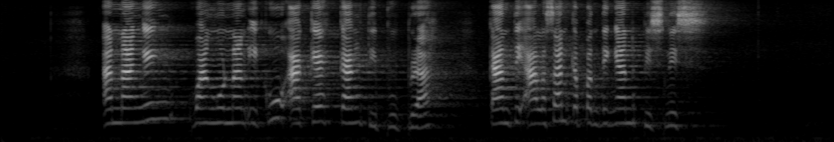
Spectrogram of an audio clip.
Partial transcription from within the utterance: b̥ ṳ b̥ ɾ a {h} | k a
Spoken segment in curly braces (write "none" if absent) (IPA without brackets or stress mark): h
